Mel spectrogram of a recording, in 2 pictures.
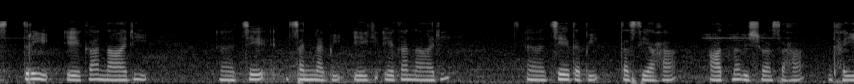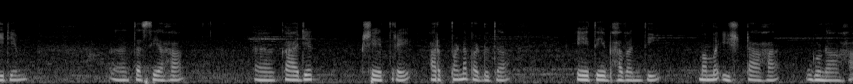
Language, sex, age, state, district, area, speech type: Sanskrit, female, 18-30, Kerala, Palakkad, rural, spontaneous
